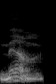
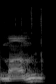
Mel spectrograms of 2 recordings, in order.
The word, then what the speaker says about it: mem: I always add an no it's mem not mum don't ruin it sorry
